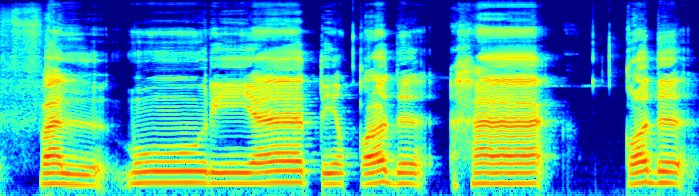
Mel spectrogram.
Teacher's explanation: Qadhan karena di akhir ayat atau berhenti, maka kita baca panjang. Jadi 2 harokat, an-nya berubah menjadi a panjang.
